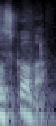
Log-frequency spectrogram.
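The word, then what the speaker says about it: Москва: It's actually not pronounced Moscow. How's it pronounced? Moskova.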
